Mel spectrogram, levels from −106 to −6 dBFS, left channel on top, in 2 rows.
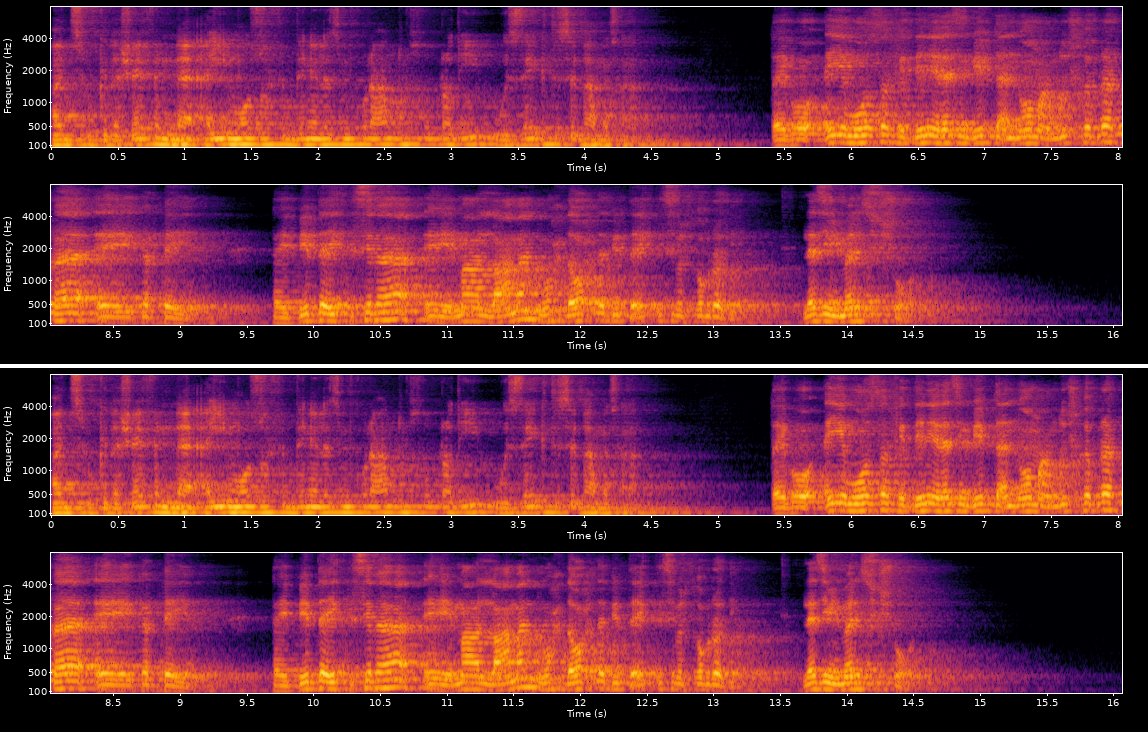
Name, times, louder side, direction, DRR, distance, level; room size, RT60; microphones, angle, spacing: voice 1, 0.0-4.5, equal, 10° right, 3 dB, 3.0 m, -26 dB
voice 2, 5.4-9.1 9.7-13.2 13.7-14.5, right 1 dB, 30° right, 2 dB, 1.8 m, -24 dB
28.5 x 23.0 x 8.0 m, 1.5 s
head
